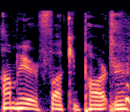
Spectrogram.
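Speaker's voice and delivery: put-on low Southern gentleman voice. Imitating Ed's greeting: imitating Ed as Southern gentleman. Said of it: "maybe not gentleman".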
